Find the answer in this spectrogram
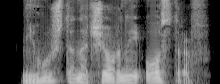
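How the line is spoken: Barely audible whisper. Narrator (Russian): чуть слышно прошептал он

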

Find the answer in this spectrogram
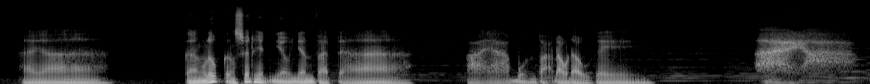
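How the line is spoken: Quiet muttering. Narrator (Vietnamese): A Tú lặng lẽ trong miệng lẩm bẩm

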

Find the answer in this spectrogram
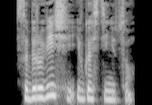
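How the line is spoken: Cold. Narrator (Russian): холодно сказал он

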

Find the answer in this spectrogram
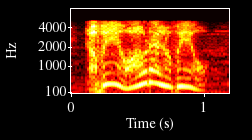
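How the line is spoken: Hissed. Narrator (Spanish): siseó Gimli

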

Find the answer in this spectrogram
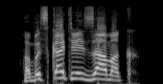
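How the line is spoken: Very loud distant yell. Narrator (Russian): Кто-то заорал на другом конце коридора так громко

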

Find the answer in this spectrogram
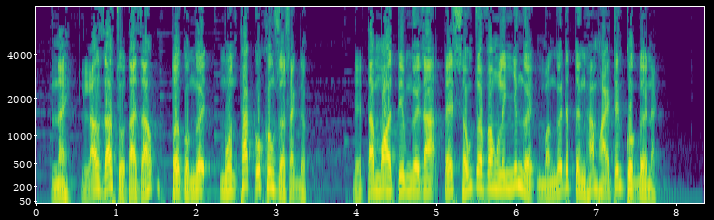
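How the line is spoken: Harsh, menacing tone. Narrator (Vietnamese): cậu gằn giọng nói với ma đầu

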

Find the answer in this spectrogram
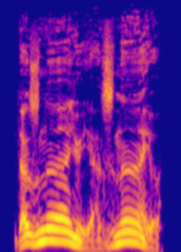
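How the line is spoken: Displeased grumbling. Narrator (Russian): недовольно проворчал он

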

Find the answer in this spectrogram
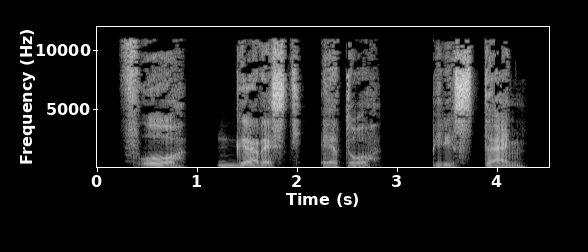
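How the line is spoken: Muttering. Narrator (Russian): бормотал Турбин

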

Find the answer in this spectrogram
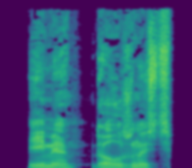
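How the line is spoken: Curt question. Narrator (Russian): отрывисто спросил я

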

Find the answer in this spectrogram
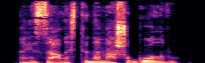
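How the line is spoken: Whispered. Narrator (Russian): Владик шепотом сказал

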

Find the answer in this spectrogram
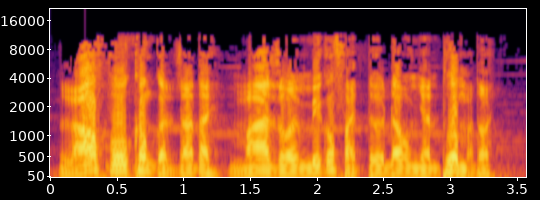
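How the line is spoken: Cold sneering laugh. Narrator (Vietnamese): Quái nhân bịt mặt cười nhạt

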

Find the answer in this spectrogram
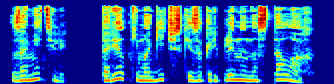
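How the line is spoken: Whisper. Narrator (Russian): шепнула Роша

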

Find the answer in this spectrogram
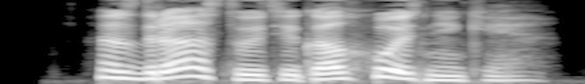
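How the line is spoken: Good-natured guard, chuckling. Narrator (Russian): Добродушно поздоровался с нами стражник и хохотнул

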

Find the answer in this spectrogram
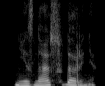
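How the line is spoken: Soft and sad. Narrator (Russian): проговорила Асканио мягко, и с той грустью, которую испытывают чистой душой люди, когда им приходится в ком-либо усомниться

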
